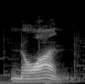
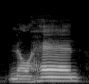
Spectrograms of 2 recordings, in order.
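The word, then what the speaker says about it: Nohán: Because many don't know, my name is Noan, and it's with an accent over the letter A, which then silences the H.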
